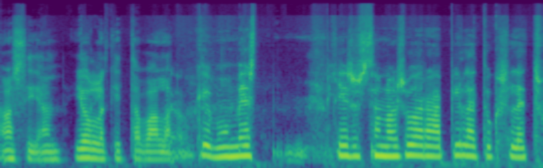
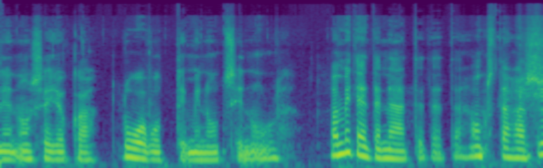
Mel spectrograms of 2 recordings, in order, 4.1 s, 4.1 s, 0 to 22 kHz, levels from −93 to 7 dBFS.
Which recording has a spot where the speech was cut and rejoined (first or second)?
first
